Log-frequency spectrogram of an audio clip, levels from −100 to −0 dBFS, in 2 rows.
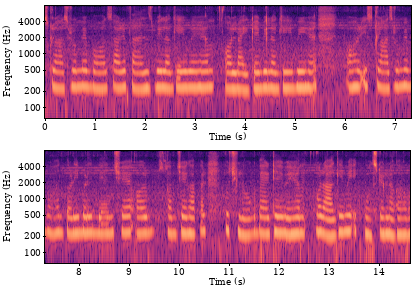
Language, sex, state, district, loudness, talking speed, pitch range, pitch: Hindi, female, Bihar, Kishanganj, -25 LUFS, 170 wpm, 225-240 Hz, 235 Hz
